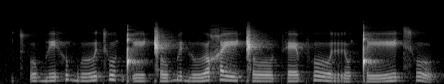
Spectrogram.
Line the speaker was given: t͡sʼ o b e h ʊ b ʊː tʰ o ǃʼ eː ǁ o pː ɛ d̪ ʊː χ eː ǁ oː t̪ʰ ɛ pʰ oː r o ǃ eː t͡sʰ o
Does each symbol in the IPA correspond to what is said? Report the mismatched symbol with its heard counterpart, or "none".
pː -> b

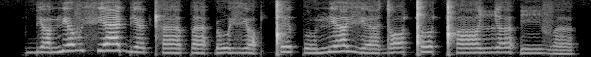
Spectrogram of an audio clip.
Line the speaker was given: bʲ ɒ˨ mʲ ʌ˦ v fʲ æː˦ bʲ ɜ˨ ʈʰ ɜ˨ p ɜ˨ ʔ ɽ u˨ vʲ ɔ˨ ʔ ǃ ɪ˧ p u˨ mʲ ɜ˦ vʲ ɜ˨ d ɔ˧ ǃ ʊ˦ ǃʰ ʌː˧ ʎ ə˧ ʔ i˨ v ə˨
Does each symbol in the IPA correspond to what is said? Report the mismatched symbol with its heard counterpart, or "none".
none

